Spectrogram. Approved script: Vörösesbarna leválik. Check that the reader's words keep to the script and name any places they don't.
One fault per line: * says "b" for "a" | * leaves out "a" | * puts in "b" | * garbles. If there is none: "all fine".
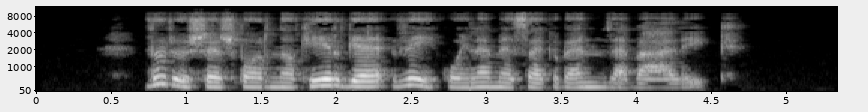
* puts in "kérge vékony lemezekben"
